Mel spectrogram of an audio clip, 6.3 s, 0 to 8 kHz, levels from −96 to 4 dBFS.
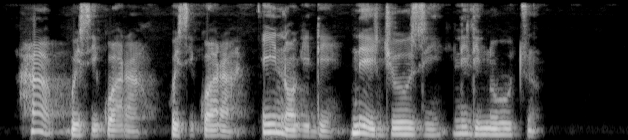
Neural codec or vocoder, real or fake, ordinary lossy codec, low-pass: vocoder, 22.05 kHz, 80 mel bands, Vocos; fake; none; 7.2 kHz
